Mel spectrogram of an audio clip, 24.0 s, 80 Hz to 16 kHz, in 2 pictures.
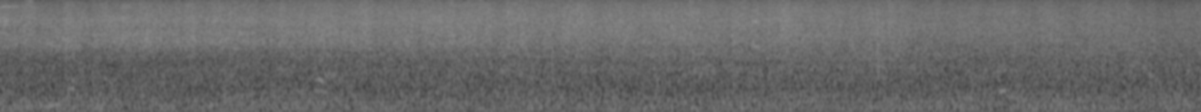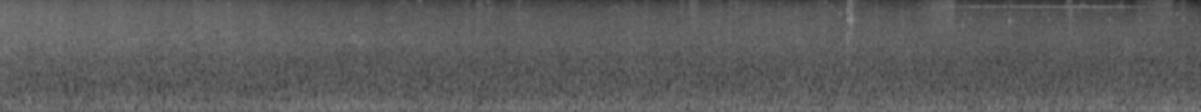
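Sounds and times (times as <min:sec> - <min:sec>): city traffic noise: 0:00.0 - 0:24.0.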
